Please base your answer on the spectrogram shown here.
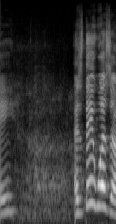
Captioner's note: laughter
